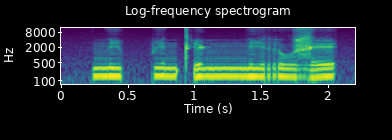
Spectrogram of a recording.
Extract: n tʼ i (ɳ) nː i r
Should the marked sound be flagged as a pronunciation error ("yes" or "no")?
no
